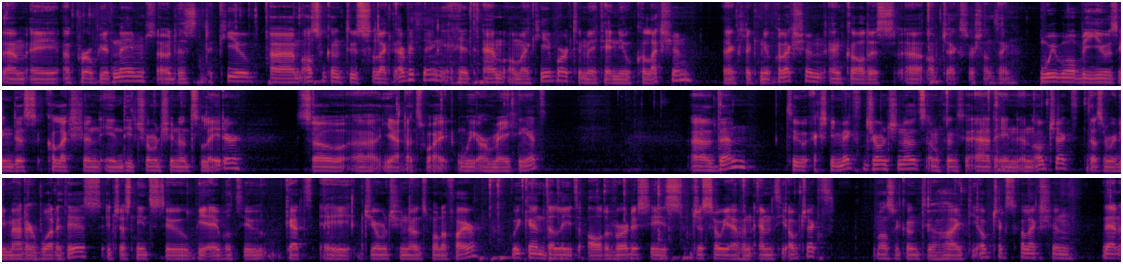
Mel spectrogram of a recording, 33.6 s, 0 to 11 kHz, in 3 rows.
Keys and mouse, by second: 0.7-2.4 drag, 2.9 shift+right click, 3.8 click, 4.7 m, 10.3 Return, 10.3 ctrl+s, 13.1 click, 15.3 click, 16.2 click, 18.3-19.3 middle drag, 19.4 middle drag, 21.1 shift+a, 22.5 middle click, 24.0 middle drag, 26.9 middle drag, 27.6 Tab, 27.6 a, 27.8 x, 28.8 shift+middle drag, 29.1 Tab, 29.3 drag, 29.8 g, 30.6 drag, 31.9 click, 33.2 KP_Decimal.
